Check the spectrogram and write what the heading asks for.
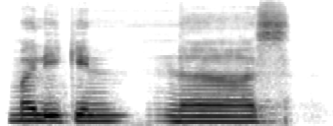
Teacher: काफ को नून से मिलाएंगे, हुरूफ शमसी का कायदा है। नून पर सेम कायदे हैं, गुन्ना और अलिफ मद्दा दो हरकत का।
